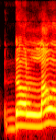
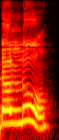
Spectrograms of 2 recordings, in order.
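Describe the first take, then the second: First: The vowel glides like au. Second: The vowel is a plain u. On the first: The speaker calls it wrong. "terdengar sekali agak aneh" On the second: The speaker calls it right. "Dulu seharusnya"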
